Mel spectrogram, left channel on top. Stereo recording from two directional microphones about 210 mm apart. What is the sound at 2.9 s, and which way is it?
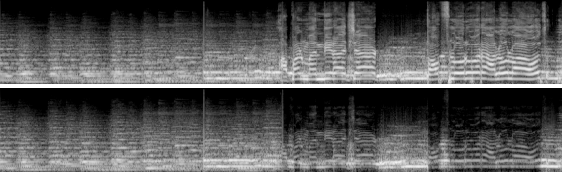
A man's voice, 50° left (ahead or behind).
